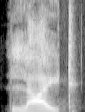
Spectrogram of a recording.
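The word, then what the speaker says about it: light: का ई लाई ट जी एच है ना का जो है प्रोनंसिएशन क्या कैसा हो गया है साइलेंट क्या हो गया है साइलेंट देखो जीच को नहीं पढ़ा अपने डायरेक्टली किसको पढ़ा टी को लाइट समझ ना सिमिलर अब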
